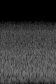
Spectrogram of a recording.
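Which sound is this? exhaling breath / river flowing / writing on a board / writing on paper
river flowing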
